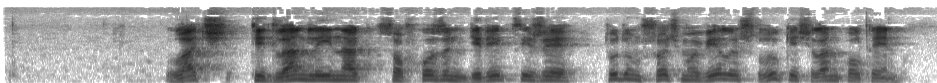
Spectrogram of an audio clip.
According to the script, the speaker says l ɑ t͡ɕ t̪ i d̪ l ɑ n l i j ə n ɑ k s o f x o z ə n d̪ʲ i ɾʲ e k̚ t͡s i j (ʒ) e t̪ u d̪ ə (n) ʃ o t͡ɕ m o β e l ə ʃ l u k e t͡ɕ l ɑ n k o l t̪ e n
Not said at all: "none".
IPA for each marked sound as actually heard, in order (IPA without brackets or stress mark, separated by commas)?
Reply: ʒ, m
